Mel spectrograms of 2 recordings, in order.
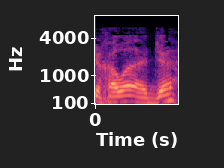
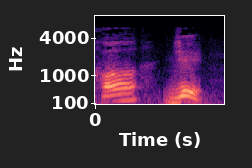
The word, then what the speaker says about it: خواجه: ووفقا للقاعدة السابقة احنا هنلاقي ان الهاء هتبقى صامتة لان اللي قبلها مكسور، ما اقولش خواجه انما بقول خاج. الواو جت بين الخاء والالف، برضو الواو لن تنطق، عشان كده بنقول خاج.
